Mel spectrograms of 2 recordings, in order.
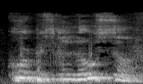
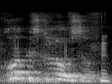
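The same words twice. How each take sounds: First: "corpus callosum" said slowly and louder, like sweet talk; mock seductive. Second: Eager blurt. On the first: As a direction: purr "corpus callosum" as if it were dirty talk. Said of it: "So I'm like". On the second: Retold or imitated. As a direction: snap out "corpus callosum" like an exam answer. Exam answer blurted.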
